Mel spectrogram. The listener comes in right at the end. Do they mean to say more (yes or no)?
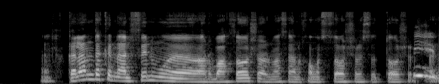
yes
